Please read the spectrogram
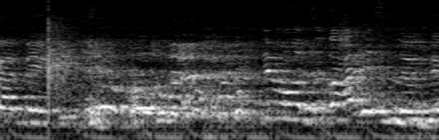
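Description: Several young women laughing together, with a few hand claps near the start.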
